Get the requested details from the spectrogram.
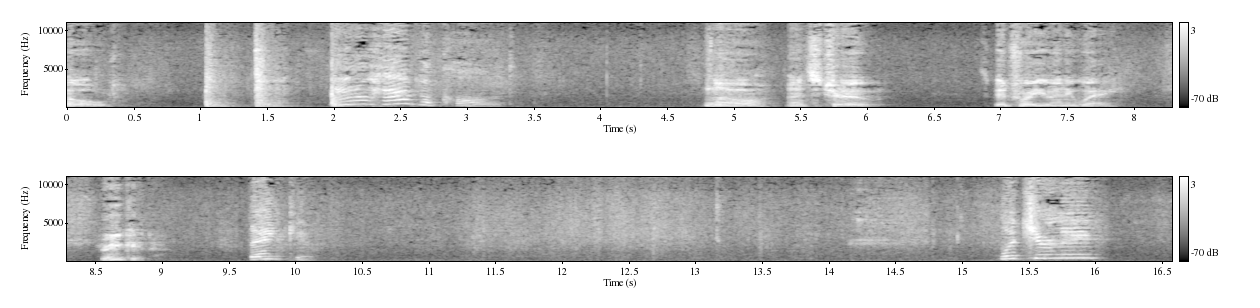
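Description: A young boy speaks in a small, quiet voice.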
